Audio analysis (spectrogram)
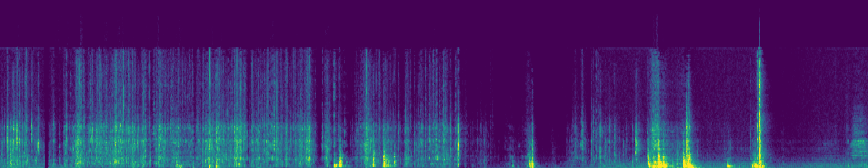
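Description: Frozen potato wedges rattle and crinkle as they are poured from a plastic bag into a dual-basket air fryer basket, bursts of rustling and clattering hits, close and fairly loud.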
